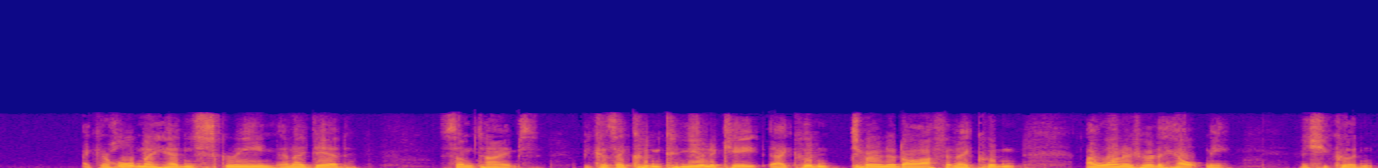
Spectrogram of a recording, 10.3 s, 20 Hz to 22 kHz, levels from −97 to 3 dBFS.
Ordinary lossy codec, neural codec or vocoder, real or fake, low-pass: AAC, 32 kbps; none; real; 7.2 kHz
